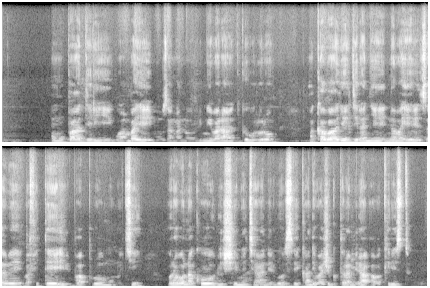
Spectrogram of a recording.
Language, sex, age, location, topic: Kinyarwanda, male, 18-24, Nyagatare, finance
